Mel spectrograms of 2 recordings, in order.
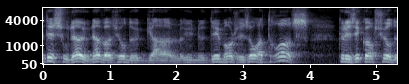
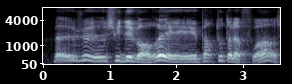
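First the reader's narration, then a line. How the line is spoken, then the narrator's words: Young man exclaiming. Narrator (French): s'écria le jeune homme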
